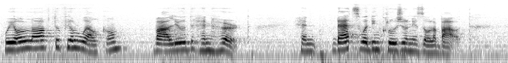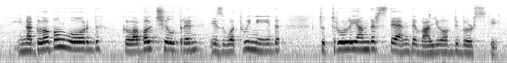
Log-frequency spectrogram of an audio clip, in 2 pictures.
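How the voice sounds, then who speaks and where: A woman's voice: medium pitch, moderate pace, fairly bright tone, slight background noise, poor audio. A woman speaking at a meeting's public comment, delivering an upbeat prepared statement. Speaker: parent giving public comment.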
